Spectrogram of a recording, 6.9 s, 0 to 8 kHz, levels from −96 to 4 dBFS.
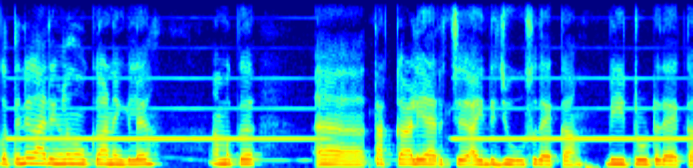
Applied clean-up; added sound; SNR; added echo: none; Wind instrument, woodwind instrument; 11 dB; none.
